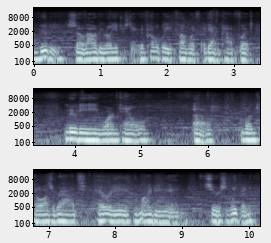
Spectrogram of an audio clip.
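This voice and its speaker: A man's voice: mid-range voice, low-quality recording. A young man with a congested, stuffy nose, rambling casually with many fillers and self-corrections. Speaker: LEGO video creator. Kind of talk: casual speculation vlog.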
